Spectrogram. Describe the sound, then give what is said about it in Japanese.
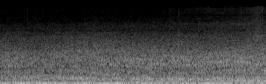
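A neighbour's car rolls past during a walk, its low engine and tyre rumble filling the moment as a steady, fairly loud roar with no one speaking. “ちょっと あのね今あのねお隣さんの車がね不意にと通りがかったんでちょっと急いでスポンジ外しましたけど”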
